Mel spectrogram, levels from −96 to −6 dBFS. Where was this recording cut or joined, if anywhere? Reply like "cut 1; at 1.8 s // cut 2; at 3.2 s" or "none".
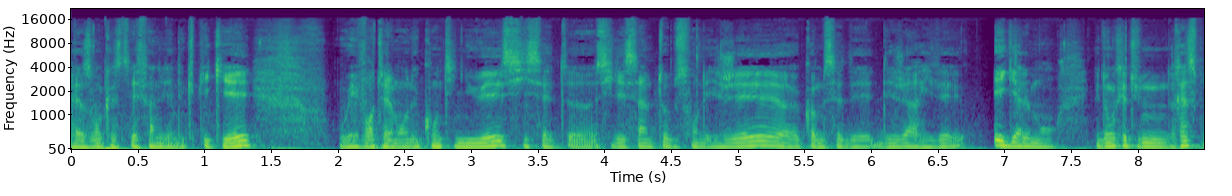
none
